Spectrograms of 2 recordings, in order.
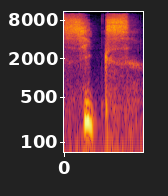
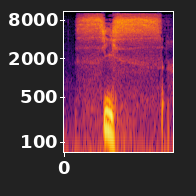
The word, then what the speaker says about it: six: be careful here because even if it's ending with this X well you'll have to pronounce it like s. Okay. So you get the sis pronunciation sis s c sis. Okay. So it's not six. It's sis.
